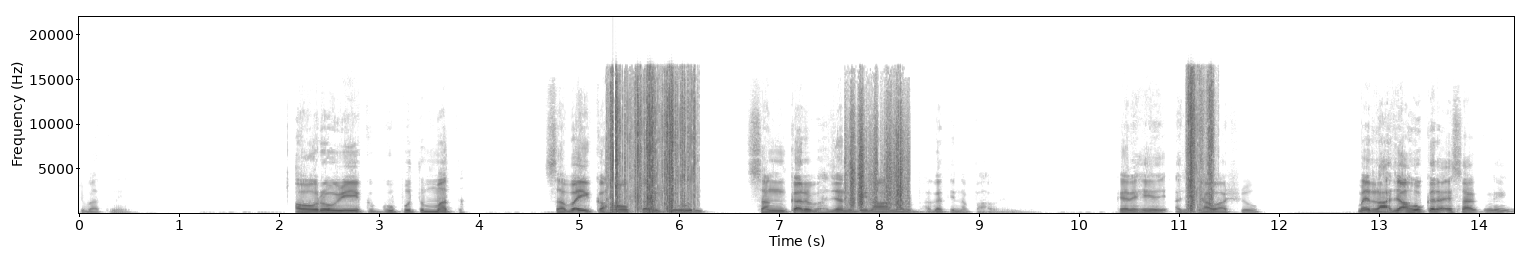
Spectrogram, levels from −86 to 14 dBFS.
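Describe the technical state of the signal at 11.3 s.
At 11.3 s the signal carries cable scratch noise. It runs from about 11.05 s to 11.40 s. Dense, uneven bursts of crackle sit over the sound, a little louder than the audio beneath them. The effect is a brief scratching, rustling layer. The likely cause is a worn cable, connector or control being moved. Its contact resistance then jumps around rapidly, and those rapid changes break through as noise.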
